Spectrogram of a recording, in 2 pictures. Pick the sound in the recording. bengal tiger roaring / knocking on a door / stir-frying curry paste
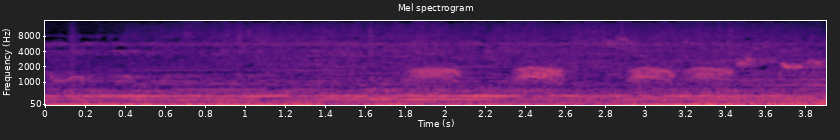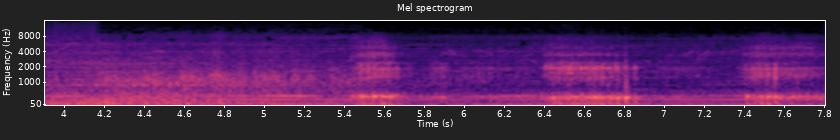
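bengal tiger roaring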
